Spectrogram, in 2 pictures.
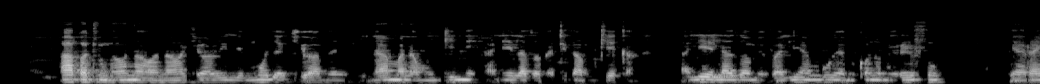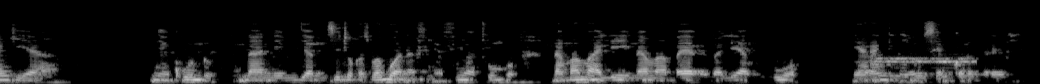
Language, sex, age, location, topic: Swahili, male, 25-35, Mombasa, health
